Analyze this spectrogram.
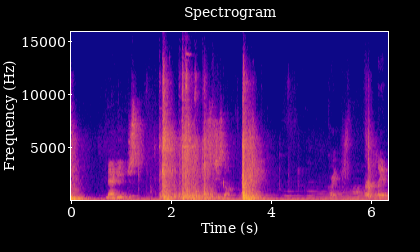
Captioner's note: door closing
